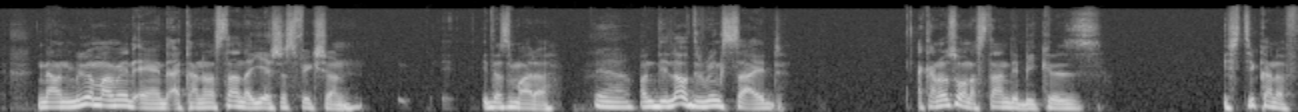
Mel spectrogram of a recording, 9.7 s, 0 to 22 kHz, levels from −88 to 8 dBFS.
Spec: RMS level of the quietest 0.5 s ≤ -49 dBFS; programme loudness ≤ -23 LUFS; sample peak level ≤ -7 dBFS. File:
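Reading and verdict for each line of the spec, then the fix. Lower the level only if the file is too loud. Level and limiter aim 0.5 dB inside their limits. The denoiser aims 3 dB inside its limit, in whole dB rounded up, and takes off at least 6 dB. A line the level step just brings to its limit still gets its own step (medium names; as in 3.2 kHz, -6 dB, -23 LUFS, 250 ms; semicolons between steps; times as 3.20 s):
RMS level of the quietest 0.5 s -46 dBFS: fail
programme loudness -14.5 LUFS: fail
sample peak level -4.0 dBFS: fail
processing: trim -9 dB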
